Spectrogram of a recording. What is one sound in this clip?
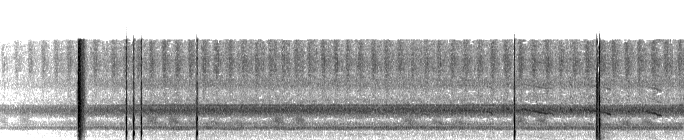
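Game menu buttons click with short, bright blips.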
